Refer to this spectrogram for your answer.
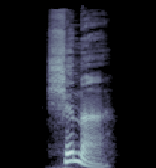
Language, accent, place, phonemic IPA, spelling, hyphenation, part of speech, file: German, Germany, Berlin, /ˈʃɪmɐ/, Schimmer, Schim‧mer, noun, De-Schimmer.ogg
- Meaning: 1. gleam, glimmer, flicker 2. clue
